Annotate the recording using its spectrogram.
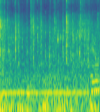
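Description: Rapid, irregular keystrokes on a computer keyboard as a line of code is typed.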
